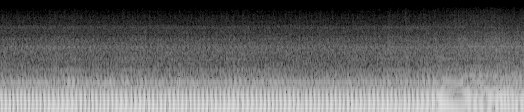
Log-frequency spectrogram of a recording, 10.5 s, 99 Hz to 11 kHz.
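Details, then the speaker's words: Budget turbo Honda Civic single-cam with new 1500cc injectors, being tuned: idles smooth near 11.8–12.0 AFR, but leaner the low idle turns choppy with dropped pulses; lean misfire, owner unsure whether something else is wrong. "but anytime I start going leaner than that, this thing just wants to start missing and it sounds kind of choppy and just to me doesn't sound good."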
